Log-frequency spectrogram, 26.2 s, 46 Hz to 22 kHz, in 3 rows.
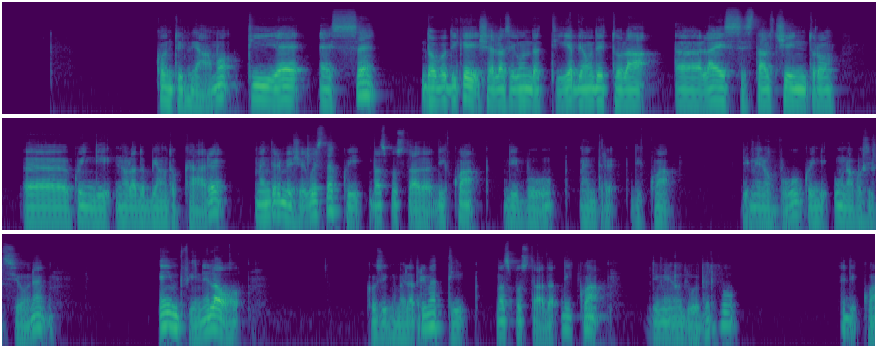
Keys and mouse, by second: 5.6 click, 11.7 m, 13.0 click, 13.2 w, 15.0 click, 16.0 KP_Subtract, 16.2 w, 17.2 Return, 17.2 KP_Enter, 19.6 click, 20.9 m, 22.7 click, 23.9 KP_Subtract, 24.1 KP_2, 24.3 KP_Multiply, 24.4 w.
